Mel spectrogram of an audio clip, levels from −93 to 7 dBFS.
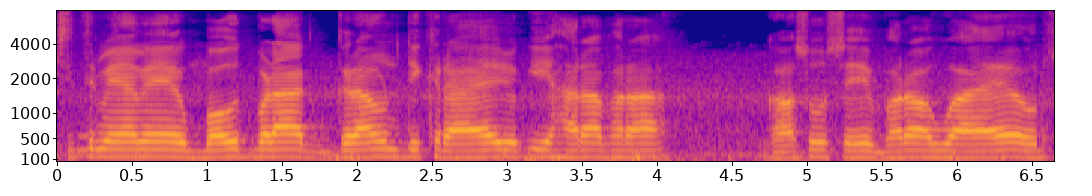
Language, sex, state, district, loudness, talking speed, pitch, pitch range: Hindi, male, Uttar Pradesh, Lucknow, -16 LUFS, 160 wpm, 140 Hz, 135-145 Hz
